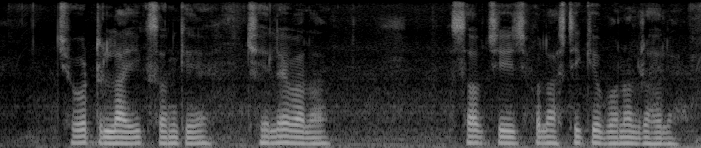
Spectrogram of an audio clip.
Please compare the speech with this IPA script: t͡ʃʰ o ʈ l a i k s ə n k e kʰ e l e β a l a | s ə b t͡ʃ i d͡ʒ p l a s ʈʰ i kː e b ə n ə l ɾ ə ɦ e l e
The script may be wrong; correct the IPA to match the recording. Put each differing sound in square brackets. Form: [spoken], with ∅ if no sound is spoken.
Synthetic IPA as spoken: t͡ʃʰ o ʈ l a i k s ə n k e kʰ e l e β a l a | s ə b t͡ʃ i d͡ʒ p l a s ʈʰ i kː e b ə n ə l ɾ ə ɦ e l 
